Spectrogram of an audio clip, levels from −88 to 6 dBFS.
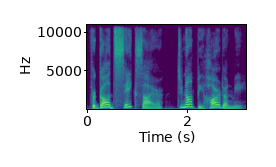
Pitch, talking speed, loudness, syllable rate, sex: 230 Hz, 190 wpm, -18 LUFS, 3.5 syllables/s, female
